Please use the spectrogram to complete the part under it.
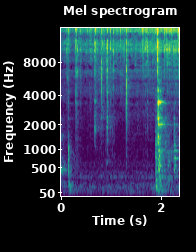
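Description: Dried red chillies frying in oil, a faint sizzle under a few clinks and a scrape as they are stirred, with one louder stirring clatter near the end.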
